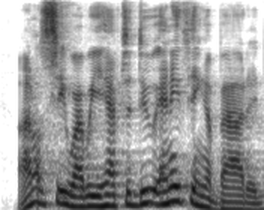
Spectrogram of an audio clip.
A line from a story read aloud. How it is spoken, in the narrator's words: Jim replied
